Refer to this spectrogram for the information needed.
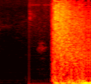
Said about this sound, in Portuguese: Terceiro canhão da noite.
